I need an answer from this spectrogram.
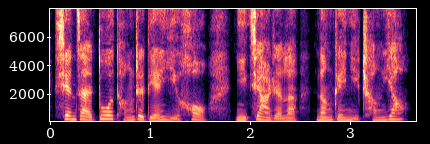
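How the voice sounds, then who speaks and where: Brief: meek pleading mother, soft and apologetic, read by a woman. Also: fairly low pitch, lively intonation, normal speed, no echo, studio quality. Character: timid, pleading village mother, weepy.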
